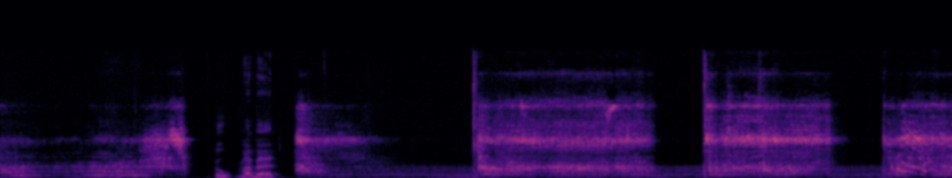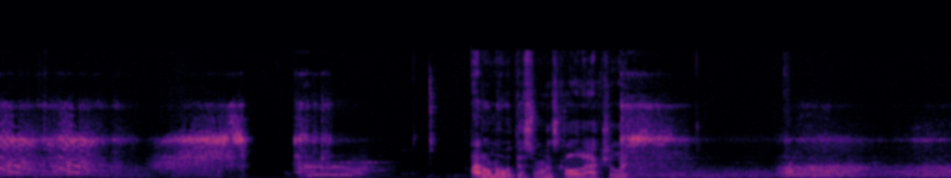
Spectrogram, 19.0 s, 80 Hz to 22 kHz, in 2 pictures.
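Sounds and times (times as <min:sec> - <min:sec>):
electric lightsaber hum: 0:00.0 - 0:13.8, 0:15.6 - 0:19.0.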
